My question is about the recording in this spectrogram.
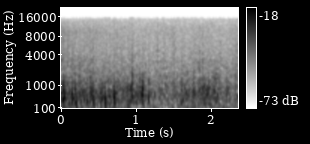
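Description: Faint scratching and small ticks of a felt-tip marker writing on a glass board.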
